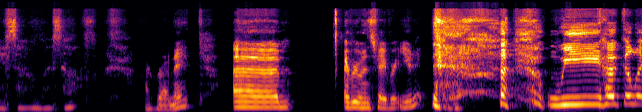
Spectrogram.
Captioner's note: laughs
